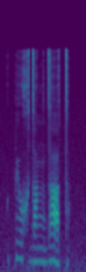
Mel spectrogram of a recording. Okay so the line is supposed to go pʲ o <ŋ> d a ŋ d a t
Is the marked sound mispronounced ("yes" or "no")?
yes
